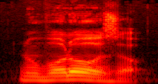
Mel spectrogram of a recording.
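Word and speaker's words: nuvoloso: adjectives are you ready the first is nuvolozo the accent is on the second o and this is the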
